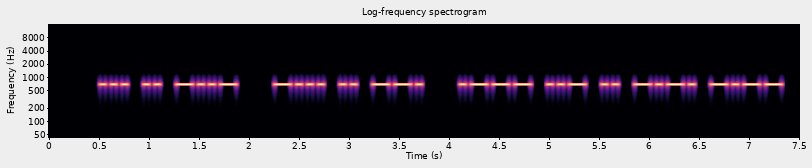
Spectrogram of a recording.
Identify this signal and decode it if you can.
Morse code, heard as a keyed tone, about 22 wpm, 700 Hz. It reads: SIX BIG JUICY
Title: Pangram Challenge v2 - 22wpm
